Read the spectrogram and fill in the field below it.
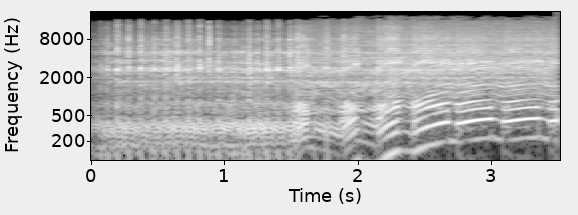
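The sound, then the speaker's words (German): A chainsaw, run by a forestry trainee at a forestry school in Brandenburg, Germany, roars loudly through wood, its engine pitch dipping and rising as the blade bites in and revs back up, steady with no voices. “der Mann mit der Säge, ist für den Ausbildungsplatz aus dem Erzgebirge nach Brandenburg gezogen.”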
